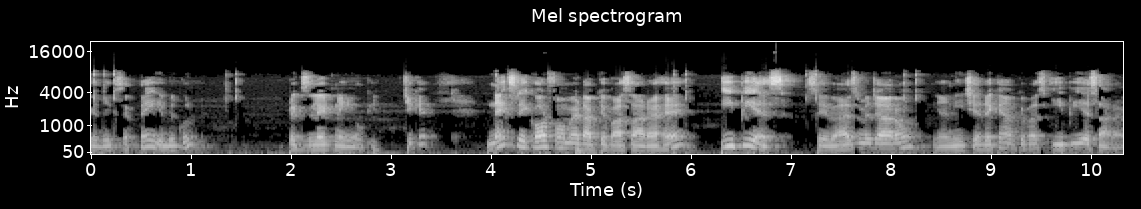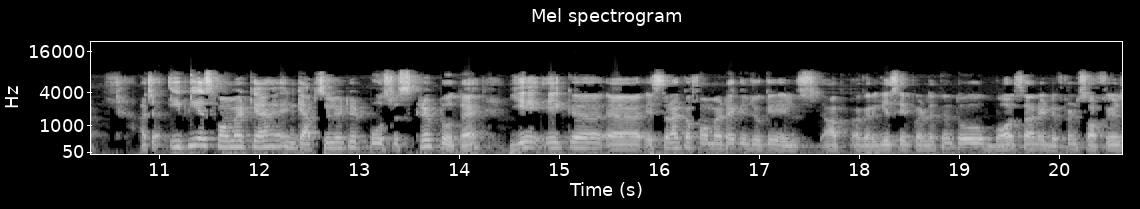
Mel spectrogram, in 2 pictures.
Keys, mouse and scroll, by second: 4.0 click, 11.0 click.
